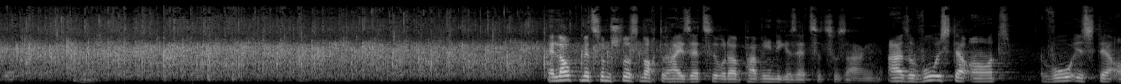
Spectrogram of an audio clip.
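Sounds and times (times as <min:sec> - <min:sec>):
audience applause: 0:00.0 - 0:06.7
speech: 0:05.5 - 0:11.2.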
